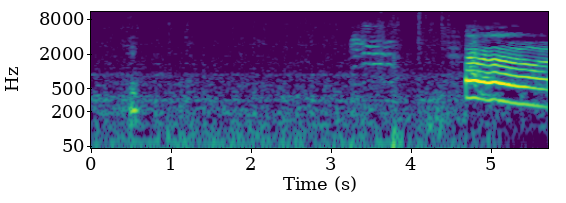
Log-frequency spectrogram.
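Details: Domestic cat in a funny-cats compilation: a faint harmonic meow, then a sudden loud, drawn-out meow that starts high and slides steadily downward, rich in overtones, over a quiet room background.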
